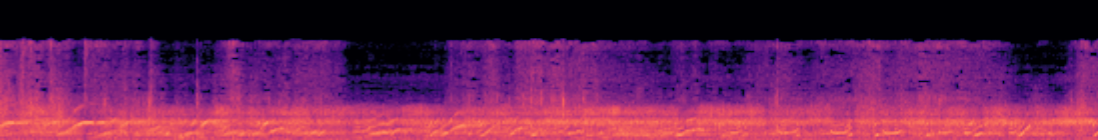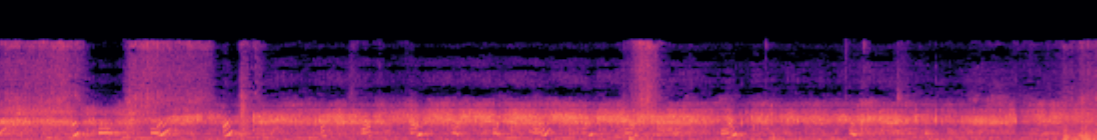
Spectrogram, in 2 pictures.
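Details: Guinea pigs in a backyard, giving a dense, continuous run of short rising squeaks, several per second and overlapping, over a steady high hiss throughout.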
